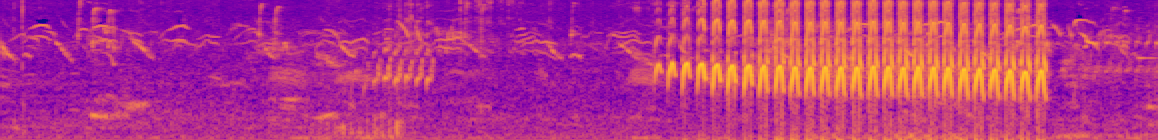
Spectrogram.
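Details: Common babbler protecting her babies in the nest: scattered soft chirps from several birds, then a loud, harsh, nasal note repeated rapidly about fifteen times over two and a half seconds, stopping abruptly.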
